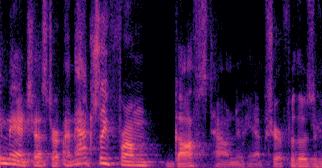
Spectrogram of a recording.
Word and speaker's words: Goffstown: ra being raised in new hampshire what's it pronounced the right word gough goffstown goffstown so is that a farm town is it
